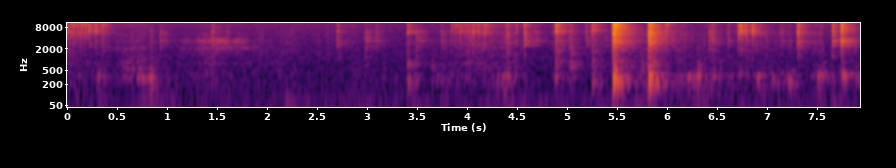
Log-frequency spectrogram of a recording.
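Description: Torque wrench clicking as a GROT rifle barrel is tightened into its seat, a few sharp mechanical clicks and ratcheting taps, close and fairly loud, with quieter handling noise between them.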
